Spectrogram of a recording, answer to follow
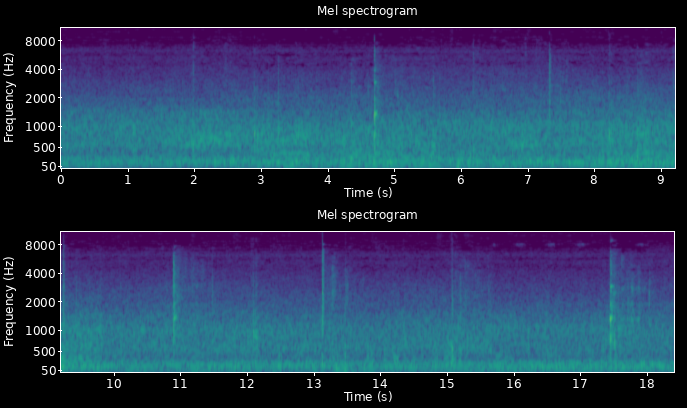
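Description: Sharp cracks of softball impacts, about seven of them, roughly every two to three seconds, over a steady low outdoor rumble.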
